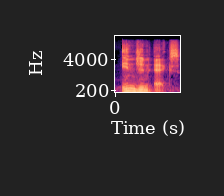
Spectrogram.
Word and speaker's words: nginx: just take this out it's pronounced engine x oh that makes sense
